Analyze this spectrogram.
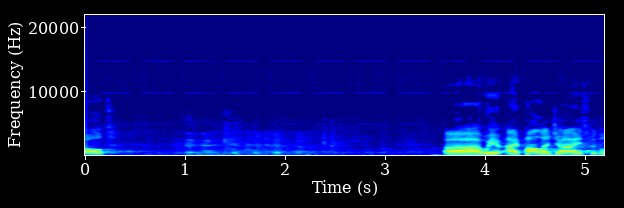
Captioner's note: laughter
